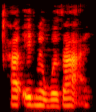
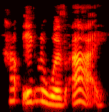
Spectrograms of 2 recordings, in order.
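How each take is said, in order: First: Said in the usual way. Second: Higher, swooping stress on "How ignorant was I"; emphatic repeat. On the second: Real, not acted. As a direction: hit "ignorant" and "I" harder, pitched up. Repeats question for self-mocking emphasis.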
